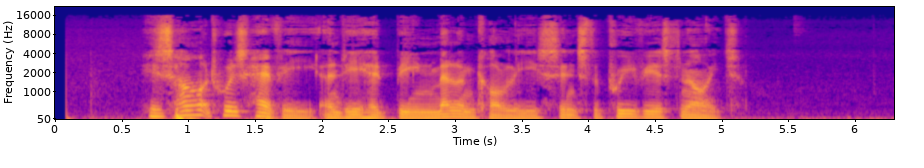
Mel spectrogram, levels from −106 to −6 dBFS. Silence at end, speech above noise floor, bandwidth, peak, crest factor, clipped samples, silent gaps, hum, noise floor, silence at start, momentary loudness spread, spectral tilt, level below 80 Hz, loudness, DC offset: 1.15 s; 31 dB; 16.5 kHz; -6 dBFS; 20 dB; under 0.1%; none; none; -56 dBFS; 0.1 s; 7 LU; -4 dB/octave; -36 dBFS; -25 LUFS; under 0.1%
